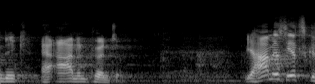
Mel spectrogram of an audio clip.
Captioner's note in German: Heiterkeit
